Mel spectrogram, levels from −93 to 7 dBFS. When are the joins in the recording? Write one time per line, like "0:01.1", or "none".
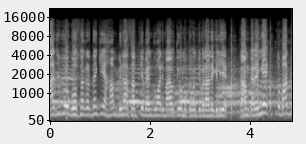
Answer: none

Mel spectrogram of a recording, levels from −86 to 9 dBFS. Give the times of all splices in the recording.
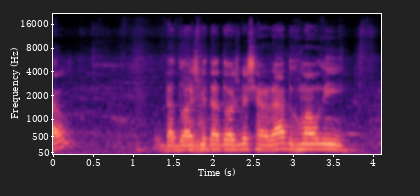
none

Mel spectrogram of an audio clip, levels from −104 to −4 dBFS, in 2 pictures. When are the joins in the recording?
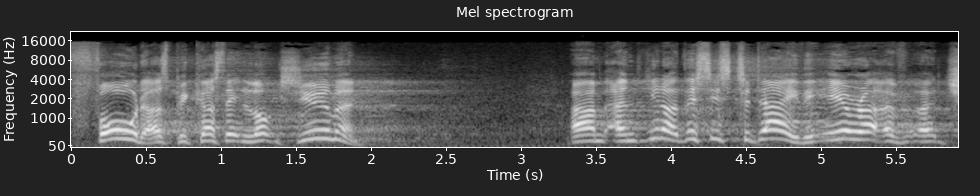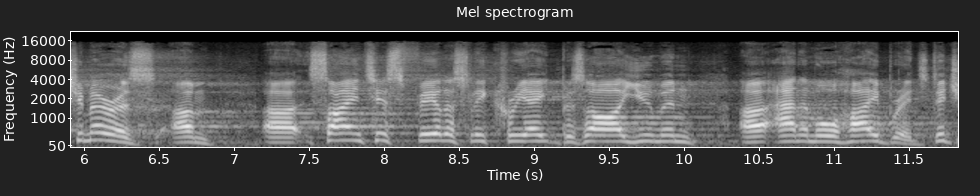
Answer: none

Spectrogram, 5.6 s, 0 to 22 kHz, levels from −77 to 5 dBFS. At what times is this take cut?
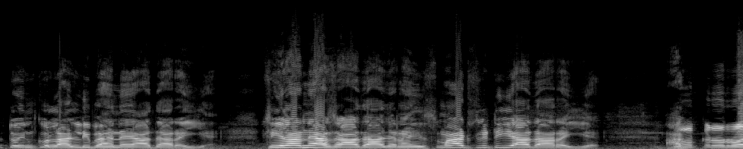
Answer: none

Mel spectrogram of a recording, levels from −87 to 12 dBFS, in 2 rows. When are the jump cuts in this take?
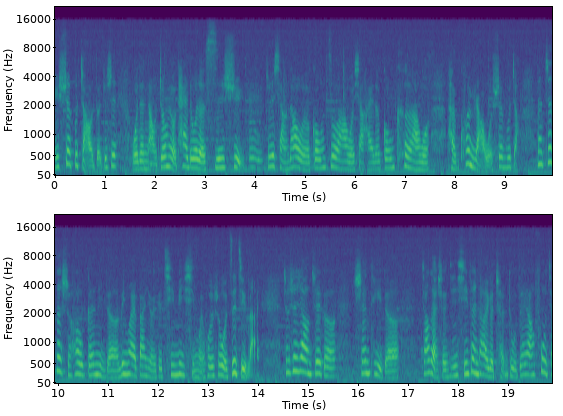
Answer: none

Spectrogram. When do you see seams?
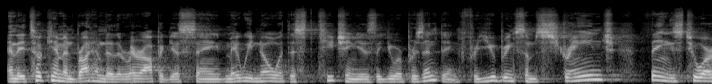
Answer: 0:01.3

